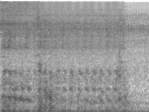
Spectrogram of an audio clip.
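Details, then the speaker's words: Ford Falcon engine, carb bowl not prefilled: catches briefly, stumbles unevenly and dies within two seconds; stalling after start, fits fuel starvation with a dry carb bowl. "Okay. She needs She definitely needs some more of this here. Fresh go-go juice in her."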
